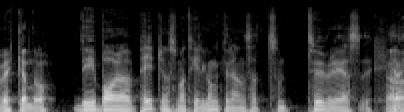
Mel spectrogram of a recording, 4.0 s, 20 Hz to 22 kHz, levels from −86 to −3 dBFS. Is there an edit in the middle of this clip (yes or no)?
no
